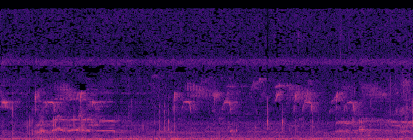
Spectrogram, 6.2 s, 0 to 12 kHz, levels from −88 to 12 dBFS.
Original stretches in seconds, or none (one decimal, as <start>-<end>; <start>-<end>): 0.7-1.3; 2.2-6.2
